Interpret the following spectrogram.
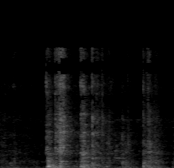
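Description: Metal tongs knocking and scraping against a wire oven rack as they tug at a pizza stuck to it: a few faint clicks and scrapes about half a second in, at one second, and near the end.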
